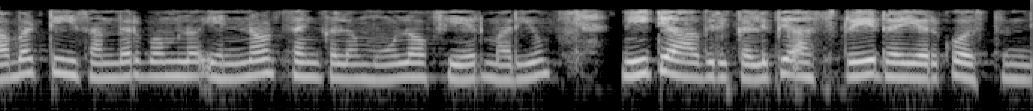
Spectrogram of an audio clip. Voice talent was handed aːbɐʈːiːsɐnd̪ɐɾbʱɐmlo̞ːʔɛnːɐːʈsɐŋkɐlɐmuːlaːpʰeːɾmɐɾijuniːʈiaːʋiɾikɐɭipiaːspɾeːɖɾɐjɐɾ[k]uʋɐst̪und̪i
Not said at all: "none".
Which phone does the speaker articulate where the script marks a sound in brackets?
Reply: k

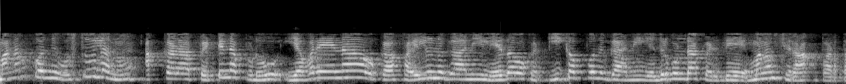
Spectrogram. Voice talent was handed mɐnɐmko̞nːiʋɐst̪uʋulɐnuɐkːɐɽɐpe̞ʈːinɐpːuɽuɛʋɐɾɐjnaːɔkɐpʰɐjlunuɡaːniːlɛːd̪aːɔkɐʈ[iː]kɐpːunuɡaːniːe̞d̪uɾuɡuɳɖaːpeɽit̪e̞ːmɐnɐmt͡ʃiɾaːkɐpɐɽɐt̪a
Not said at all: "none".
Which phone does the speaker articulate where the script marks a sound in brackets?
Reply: iː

